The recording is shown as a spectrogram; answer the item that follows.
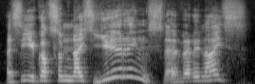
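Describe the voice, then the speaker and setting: A man's voice: high-pitched, huge pitch swings, normal speed, voice pushed up. A man putting on a Welsh accent, playing a chatty Welsh man who compliments earrings in an exaggerated, sing-song way. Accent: Welsh, put on.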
